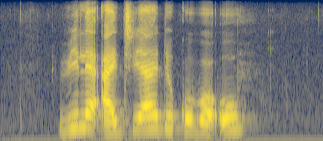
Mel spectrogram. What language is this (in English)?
Northern Sotho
